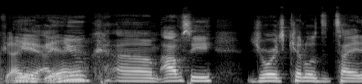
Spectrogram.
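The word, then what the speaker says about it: Aiyuk: Ayuk. Ayuk.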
